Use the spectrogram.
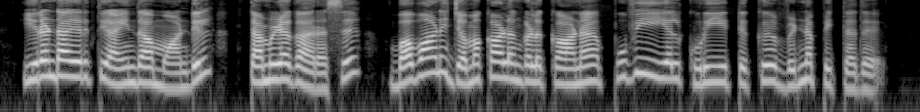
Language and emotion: Tamil, neutral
